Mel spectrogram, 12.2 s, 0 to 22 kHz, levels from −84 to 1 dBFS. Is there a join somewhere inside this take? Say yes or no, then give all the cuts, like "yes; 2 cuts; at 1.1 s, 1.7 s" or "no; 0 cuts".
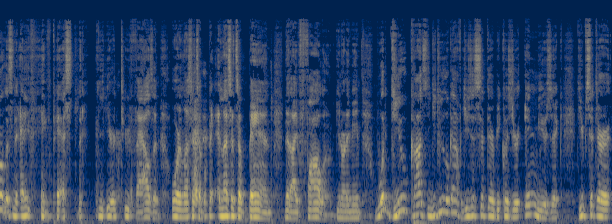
yes; 1 cut; at 9.2 s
